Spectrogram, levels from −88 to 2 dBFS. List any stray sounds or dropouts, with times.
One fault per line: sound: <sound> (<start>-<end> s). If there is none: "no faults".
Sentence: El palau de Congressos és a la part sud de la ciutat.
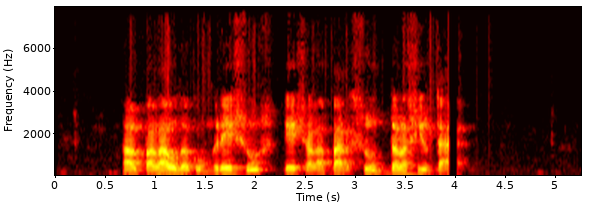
sound: dropout (3.9-4.0 s)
